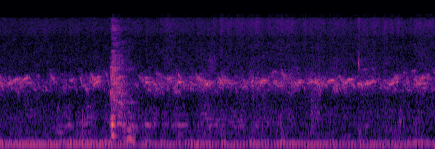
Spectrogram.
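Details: Many thousands of ducklings eating, giving an unbroken high-pitched peeping chorus; a sudden sharp knock or voice breaks in around one second, with low humming in the background.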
